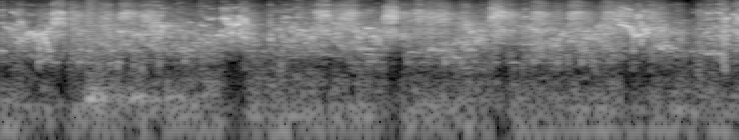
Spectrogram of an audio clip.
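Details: Budgerigars in the morning give a busy mix of high scratchy chirps and short squawks, overlapping in a constant chatter.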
